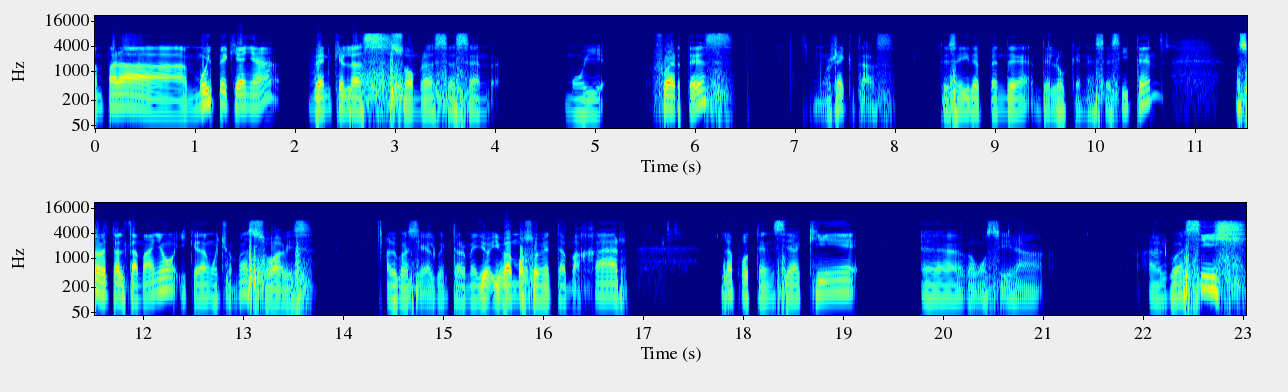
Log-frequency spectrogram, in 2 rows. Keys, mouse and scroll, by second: 3.9 click, 4.0-7.1 middle drag, 8.2-9.3 middle drag, 9.3-11.2 drag, 11.2 middle click, 18.5 n, 20.1-22.6 middle drag.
